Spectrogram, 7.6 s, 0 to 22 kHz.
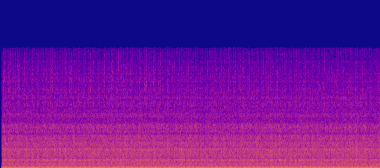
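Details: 2003 Yamaha R6, 35,000 miles, Yoshimura exhaust, BMC filter, idle set 1350: uneven, loping V-twin-like idle with random rpm jumps, worst at 2-3k rpm; cause was failing ignition coils.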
